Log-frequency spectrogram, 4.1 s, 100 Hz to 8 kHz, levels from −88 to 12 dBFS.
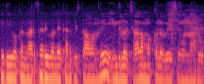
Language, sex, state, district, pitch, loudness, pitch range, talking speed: Telugu, male, Telangana, Mahabubabad, 130 Hz, -17 LUFS, 125-135 Hz, 160 wpm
